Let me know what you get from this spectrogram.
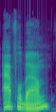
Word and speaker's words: Apfelbaum: It's Applebaum, A-P-F-E-L-B-A-U-M. So it's three syllables. – Cool. So I mean, meaning the F is not silent, basically. – Applebaum. It's not silent.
